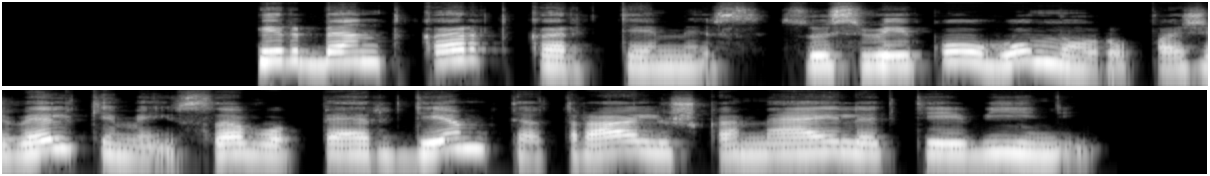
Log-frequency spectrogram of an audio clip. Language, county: Lithuanian, Kaunas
